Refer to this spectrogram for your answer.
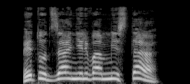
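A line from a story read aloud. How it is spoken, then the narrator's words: Old man shouting. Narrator (Russian): заорал дедушка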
